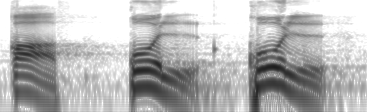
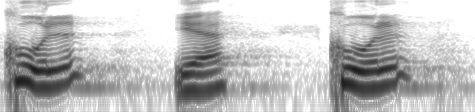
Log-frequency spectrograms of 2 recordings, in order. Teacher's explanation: qf itu beda dengan Kaf ya ketika qf itu lebih tebal sedikit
